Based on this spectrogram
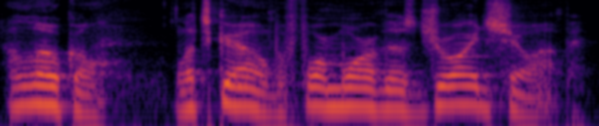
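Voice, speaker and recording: A man reading the lines of a calm, stern older male space knight in a curt, flat way, in an amateur screenplay reading. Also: medium pitch, normal speed, lightly acted.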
